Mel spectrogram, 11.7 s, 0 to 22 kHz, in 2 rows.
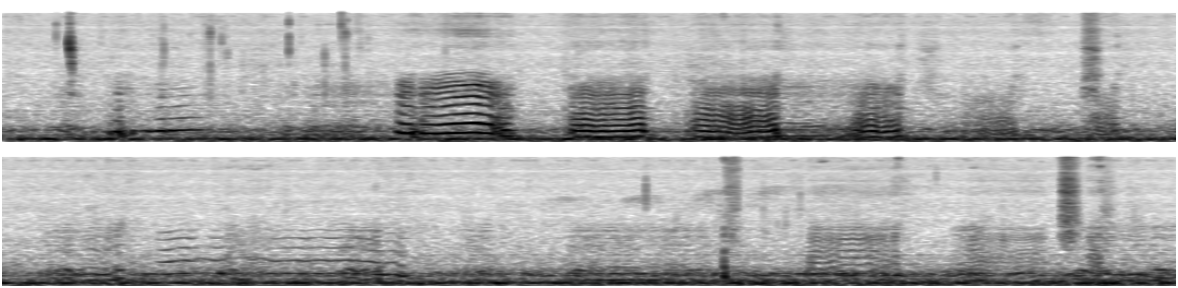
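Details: Newborn Labrador Retriever puppies, field type, aged 14 days, one of eight in a litter, asleep after nursing; clear wavering whines cluster early, followed by fainter whimpers and soft squeaks over a constant low hum.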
